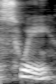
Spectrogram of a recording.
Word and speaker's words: Sui: See, the entire book, genuinely the entire book, and up until, so you pronounce it Sui, by the way.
